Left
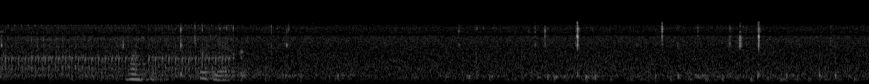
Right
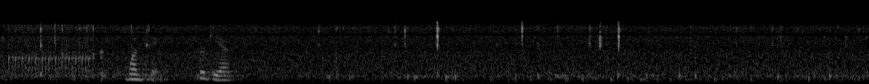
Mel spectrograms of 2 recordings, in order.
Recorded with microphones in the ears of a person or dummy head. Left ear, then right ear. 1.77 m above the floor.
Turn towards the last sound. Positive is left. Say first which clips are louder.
# right 7 dB
turn(degrees=-35)  # may be behind; listen again after turning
